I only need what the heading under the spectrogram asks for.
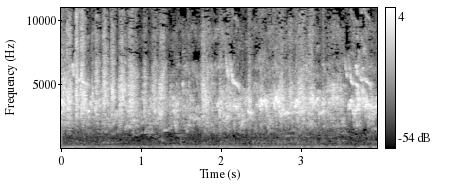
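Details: Pure-bred star finch young freshly out of the nest in a hobby breeder's collection: steady high-pitched twittering from many birds at once, brisk short notes blending together, low steady hum underneath.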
